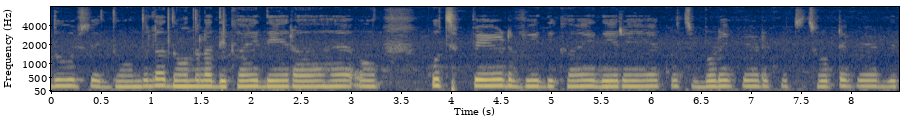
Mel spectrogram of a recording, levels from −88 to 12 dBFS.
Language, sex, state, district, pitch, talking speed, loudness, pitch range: Hindi, female, Rajasthan, Bikaner, 205 Hz, 165 wpm, -16 LUFS, 200-205 Hz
